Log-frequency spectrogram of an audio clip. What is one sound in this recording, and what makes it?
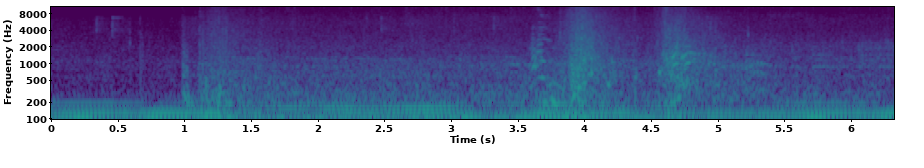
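Game effects whoosh in rushing swirls.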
